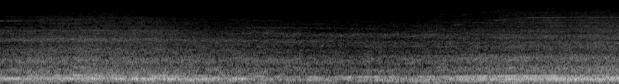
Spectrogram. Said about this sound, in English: And here comes a garbage truck.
